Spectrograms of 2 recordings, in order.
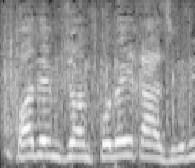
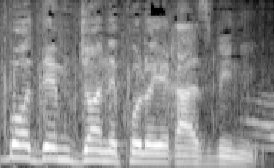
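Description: First: Bademjan runs into polo with no linking vowel. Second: An 'e' vowel links bademjan to polo. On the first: The speaker calls it right. "بادمجان پلوی قزوینی دیگه" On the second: The speaker calls it wrong. "نه بادمجان پلوی قزوینی"

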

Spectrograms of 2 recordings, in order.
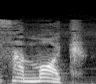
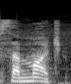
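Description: First: It is said with standard Arabic pronunciation. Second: It is said with local dialect pronunciation. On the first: "اما عربی فصیح میگه" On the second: "به کسی که ماهیگیر باشه بهش میگیم"

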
